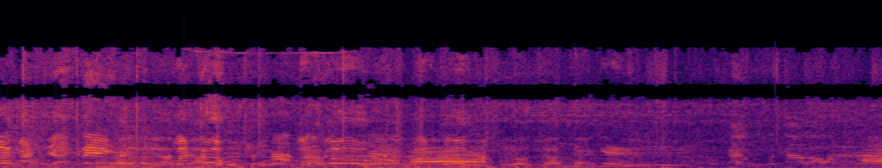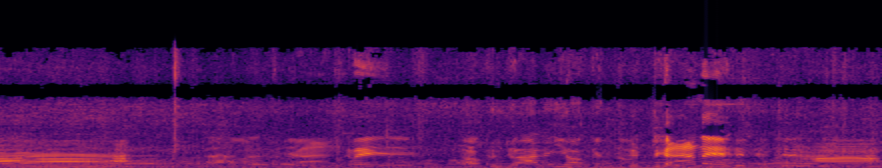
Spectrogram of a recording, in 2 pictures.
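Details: Cow on a rampage, swimming in water while a crowd of residents gathers; several low, held moos sound amid constant overlapping shouts and talk from the busy crowd.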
